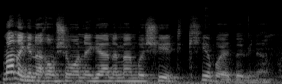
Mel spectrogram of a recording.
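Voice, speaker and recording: Resentful young son, accusing, rapid questions, slightly higher male voice, film drama. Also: big pitch swings, pushed and bright, a little hiss or hum. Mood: cold. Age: young adult. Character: bitter resentful young man confronting mother. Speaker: grown son. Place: home interior.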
